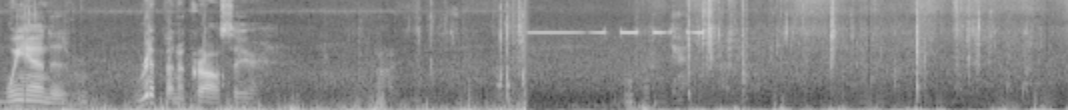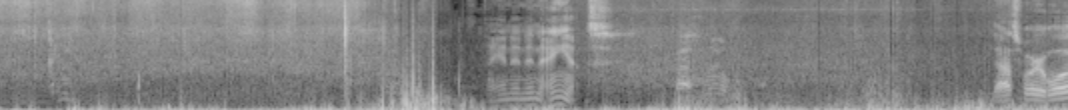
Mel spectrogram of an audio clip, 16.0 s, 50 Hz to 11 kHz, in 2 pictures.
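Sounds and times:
high electronic beeps: 0:04.0 - 0:05.4.

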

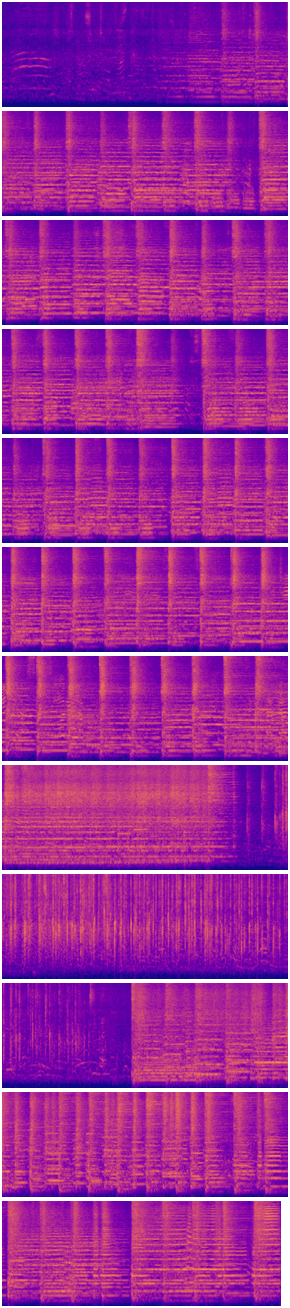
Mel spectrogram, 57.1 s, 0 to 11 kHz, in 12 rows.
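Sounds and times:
trumpets and trombones playing: 0:02.6 - 0:37.4, 0:45.1 - 0:57.0
steady drum beat: 0:03.2 - 0:37.2, 0:45.1 - 0:57.0.

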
